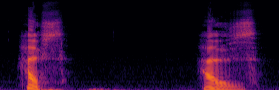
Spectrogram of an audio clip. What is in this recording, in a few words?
"house", pronunciation; intermediate english pronunciation test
